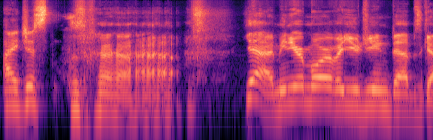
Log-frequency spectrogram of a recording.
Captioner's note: laughing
